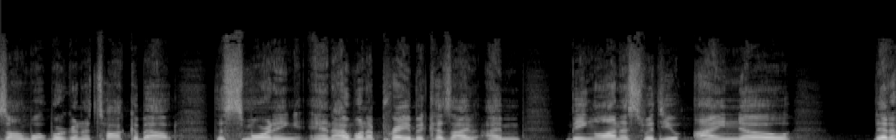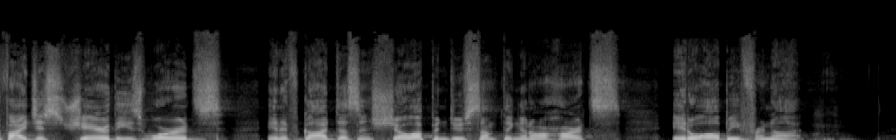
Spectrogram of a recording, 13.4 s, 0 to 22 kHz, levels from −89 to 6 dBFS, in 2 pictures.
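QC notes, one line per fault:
No fault found.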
